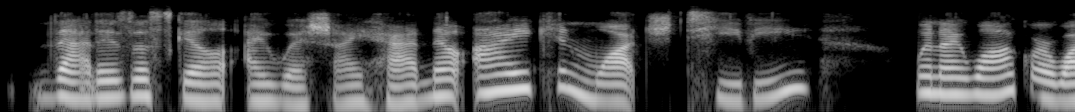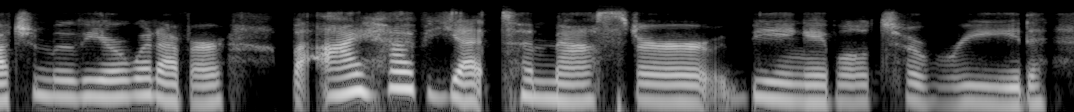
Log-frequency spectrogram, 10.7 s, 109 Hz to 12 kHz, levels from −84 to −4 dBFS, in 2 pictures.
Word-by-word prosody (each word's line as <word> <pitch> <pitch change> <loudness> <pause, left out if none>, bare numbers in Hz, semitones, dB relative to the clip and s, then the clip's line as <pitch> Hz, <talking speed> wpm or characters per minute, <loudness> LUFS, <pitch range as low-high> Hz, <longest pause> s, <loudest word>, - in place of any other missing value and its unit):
That 200 -1 +2
is 205 +2 0
a 215 - +3
skill 180 -4 0
I 180 0 -1
wish 160 -3 0
I 165 +2 -4
had, 170 +2 -1
now 215 +1 +2
I 275 +4 +5
can 280 -9 -2
watch 180 -1 +1
TV 200 +9 -4 0.5
when 250 -1 +2
I 230 0 +5
walk 235 +3 +2
or 205 -3 +2
watch 185 +5 +3
a - - -6
movie, 210 -1 -3
or 205 0 0
whatever, 180 -6 0 0.3
but - - -1
I 240 +3 +5
have 290 +1 +3
yet 205 -4 0
to 210 -1 -3
master 180 -2 0
being 190 -4 -3
able 170 0 -4
to 180 +1 -5
read 160 0 -6
195 Hz, 180 wpm, -25 LUFS, 175-225 Hz, 0.5 s, I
